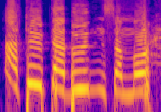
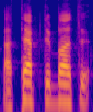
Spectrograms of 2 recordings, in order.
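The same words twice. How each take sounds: First: Loud, high, exaggerated Scottish accent. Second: Said in the usual way. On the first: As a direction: belt it out in hammed-up Scottish. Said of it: "How does a Scottish ac". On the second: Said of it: "I forgot how to do the Scottish accent".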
